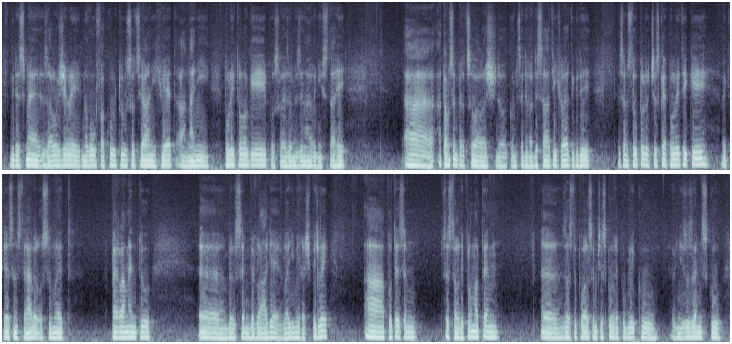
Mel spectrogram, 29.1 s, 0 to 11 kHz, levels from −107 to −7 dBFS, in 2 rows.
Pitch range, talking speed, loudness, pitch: 95-105 Hz, 115 wpm, -24 LUFS, 100 Hz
